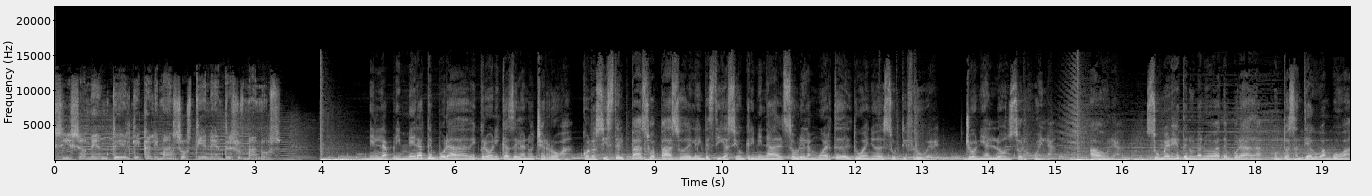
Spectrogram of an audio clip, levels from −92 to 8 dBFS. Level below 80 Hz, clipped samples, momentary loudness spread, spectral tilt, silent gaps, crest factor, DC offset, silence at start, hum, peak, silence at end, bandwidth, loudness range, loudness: -26 dBFS; under 0.1%; 11 LU; -6.5 dB/octave; none; 12 dB; under 0.1%; 0 s; none; -2 dBFS; 0 s; 14 kHz; 8 LU; -17 LUFS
